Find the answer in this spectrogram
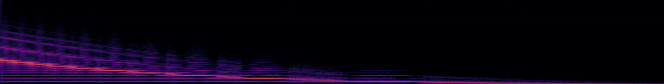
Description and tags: A series of sounds made using my wonderful Korg Monotron. These samples remind me of different science fiction sounds and sounds similar to the genre. I hope you like.
Electronic, Futuristic, Korg, Machine, Monotron, Space, Space-Machine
